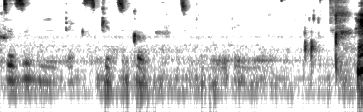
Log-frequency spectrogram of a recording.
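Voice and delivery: hushed, slow whisper; soft grave whisper. Acted. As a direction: breathe the words out slowly. Dramatic line in voiced scene.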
